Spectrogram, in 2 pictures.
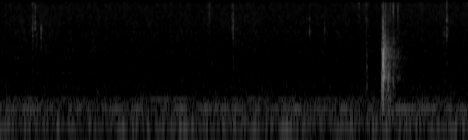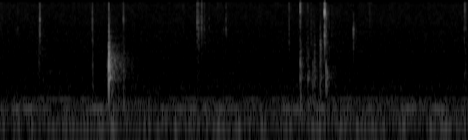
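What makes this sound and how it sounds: A utility knife blade cuts and scrapes the edges of a solid, clear glycerin soap bar with colored pompoms embedded inside, held in the palm. A few short, crisp cutting clicks and scrapes rise from a steady low hum, each ending almost instantly with a mid-pitched snap.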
